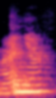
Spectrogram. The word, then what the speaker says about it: maña: Você bate Es que você no está pronunciando a ñ. Con maña.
